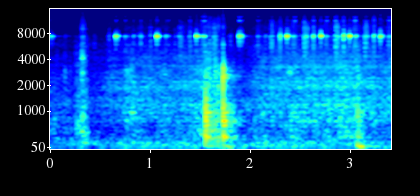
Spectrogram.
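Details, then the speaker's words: Classic Mini, wheel spun by hand with brakes checked (wheel cylinders not leaking): light irregular ticking and clattering inside the hub on one side only, other side fine; worn wheel bearing to be replaced. "There's like a clattering sound inside there, so I'm gonna get onto Minimine and we'll get ourselves a bearing done."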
